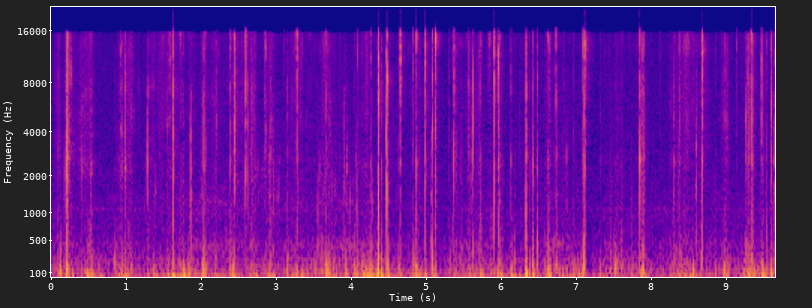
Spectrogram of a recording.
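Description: A small hollow plastic click-link chain toy with red and blue segments is folded and twisted between the fingertips of both hands. Its links click and rattle in a steady stream of sharp, bright snaps that die away almost instantly over a soft low rustle.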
